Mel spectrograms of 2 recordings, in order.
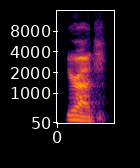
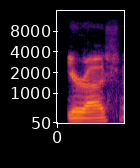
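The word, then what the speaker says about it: Juraj: How do you pronounce his first name? Uraj. Uraj. Okay, I didn't want to completely mess it up, but Uraj Slavkovsky.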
